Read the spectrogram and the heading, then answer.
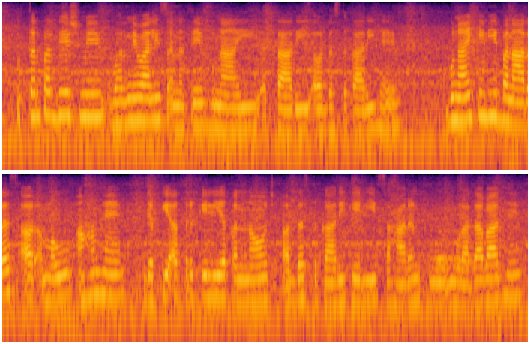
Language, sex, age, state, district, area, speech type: Urdu, female, 18-30, Uttar Pradesh, Mau, urban, spontaneous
